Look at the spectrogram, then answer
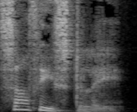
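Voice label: "southeasterly", English, British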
